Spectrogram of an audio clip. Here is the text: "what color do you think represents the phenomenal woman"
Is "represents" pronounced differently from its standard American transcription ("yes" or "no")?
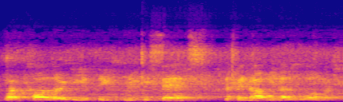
yes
